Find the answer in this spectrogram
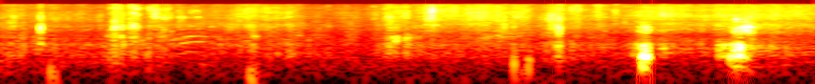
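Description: A pig grunting twice, loudly, about half a second apart near the end, after a few seconds of faint rustling and snapping of grass being cut and gathered.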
